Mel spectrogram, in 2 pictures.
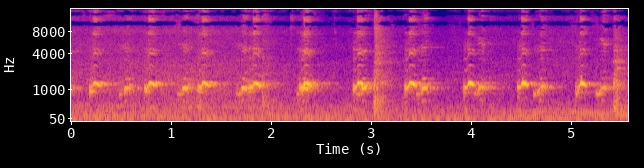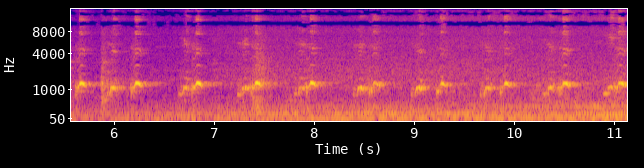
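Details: Long, insistent series of hoarse clipped notes from a white-breasted waterhen, evenly paced near two per second, with a few sharp clicks and a low droning background.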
